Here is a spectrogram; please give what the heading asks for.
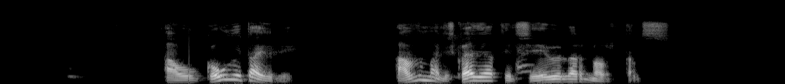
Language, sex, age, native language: Icelandic, male, 40-49, Icelandic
